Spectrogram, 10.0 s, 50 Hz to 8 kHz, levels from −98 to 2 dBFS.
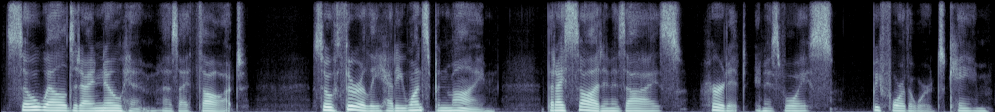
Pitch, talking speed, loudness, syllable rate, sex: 175 Hz, 195 wpm, -19 LUFS, 4.7 syllables/s, female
